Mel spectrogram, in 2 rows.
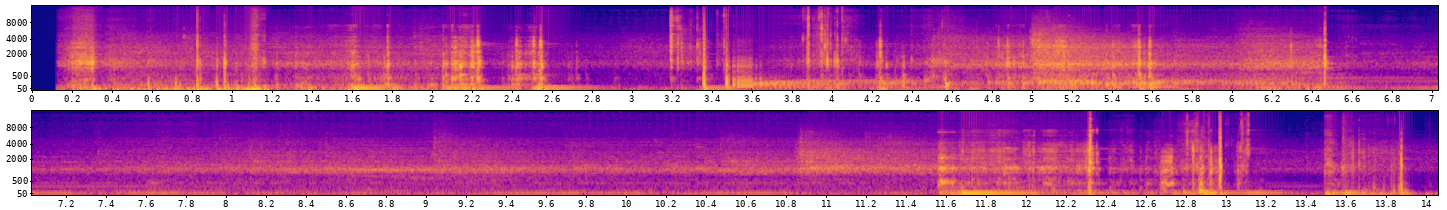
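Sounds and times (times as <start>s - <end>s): low rumble: 3.4s - 13.5s.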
